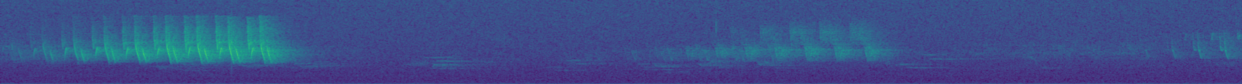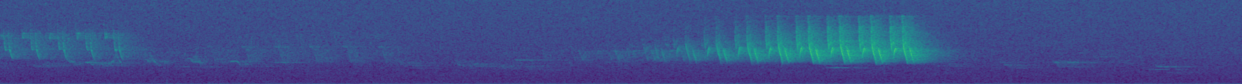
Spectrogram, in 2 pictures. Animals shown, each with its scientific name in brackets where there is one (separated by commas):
Scarlet Tanager (Piranga olivacea), Ovenbird (Seiurus aurocapilla), Wood Thrush (Hylocichla mustelina), American Robin (Turdus migratorius)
